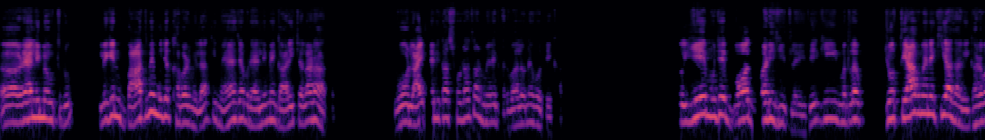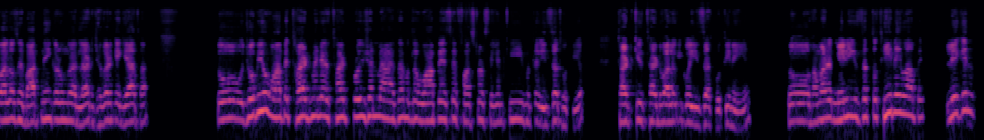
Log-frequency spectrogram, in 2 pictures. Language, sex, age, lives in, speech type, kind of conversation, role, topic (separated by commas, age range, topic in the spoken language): Hindi, male, 18-19, India, conversation, unstructured, none, आप अपने सपनों को पूरा करने के लिए क्या-क्या त्याग कर सकते हैं?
